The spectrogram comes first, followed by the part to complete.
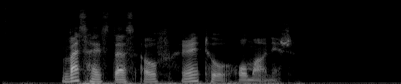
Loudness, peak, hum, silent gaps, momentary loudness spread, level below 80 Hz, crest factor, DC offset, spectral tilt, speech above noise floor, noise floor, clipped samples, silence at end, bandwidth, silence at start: -35 LUFS; -12 dBFS; none; none; 13 LU; -54 dBFS; 24 dB; under 0.1%; -6 dB/octave; 32 dB; -67 dBFS; under 0.1%; 0.95 s; 15 kHz; 0.05 s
